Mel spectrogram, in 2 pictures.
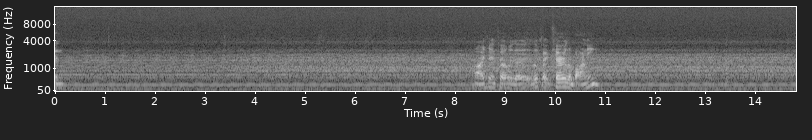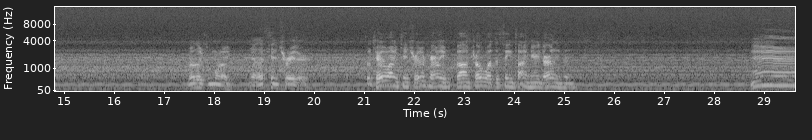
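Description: A racing car engine drones at a steady pitch.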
